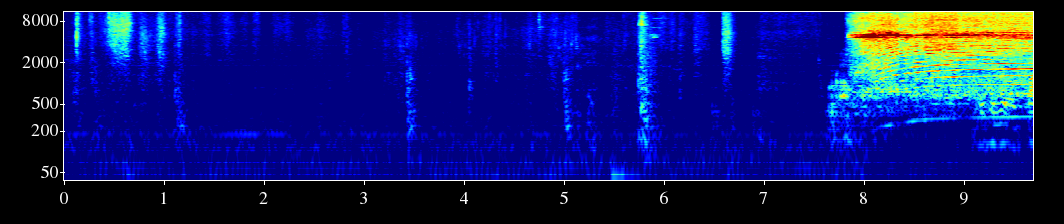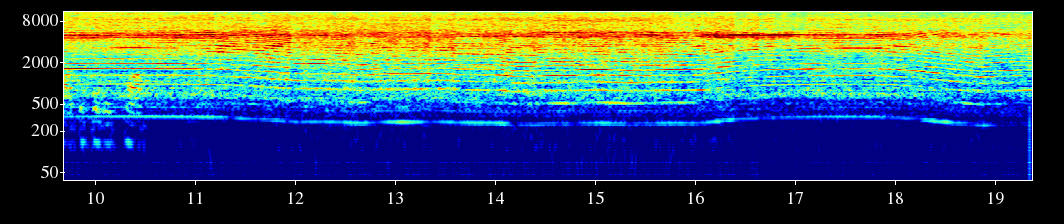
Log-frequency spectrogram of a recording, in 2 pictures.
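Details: Removing a total contact cast from the leg and foot: quiet handling noises, then a loud, steady high-pitched whine as an oscillating cast saw makes lateral clamshell cuts through the fiberglass cast.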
